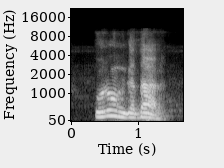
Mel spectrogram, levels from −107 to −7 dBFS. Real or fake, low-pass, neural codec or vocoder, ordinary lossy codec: fake; 9.9 kHz; codec, 44.1 kHz, 7.8 kbps, Pupu-Codec; Opus, 16 kbps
